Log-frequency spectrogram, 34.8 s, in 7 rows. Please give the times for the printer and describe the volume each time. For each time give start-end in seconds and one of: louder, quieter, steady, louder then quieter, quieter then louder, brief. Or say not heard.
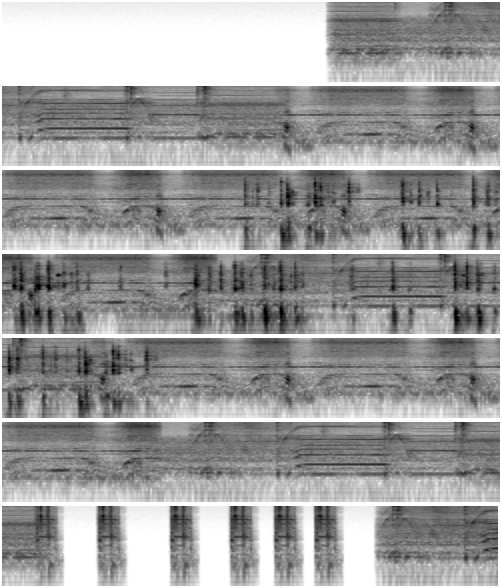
3.2-34.7 steady.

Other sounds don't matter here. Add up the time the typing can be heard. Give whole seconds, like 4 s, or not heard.
9 s.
